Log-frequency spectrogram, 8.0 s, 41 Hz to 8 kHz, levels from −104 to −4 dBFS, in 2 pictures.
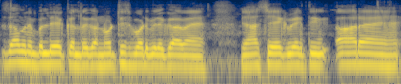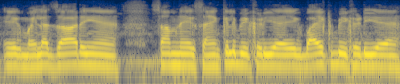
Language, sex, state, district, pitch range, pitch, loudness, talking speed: Hindi, male, Rajasthan, Bikaner, 130-140 Hz, 135 Hz, -13 LUFS, 245 wpm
